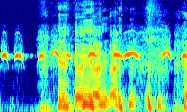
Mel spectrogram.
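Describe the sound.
Whistled imitation of a cartoon crow: a thin, high whistle tone opens with two short notes, then carries on as a longer wavering line mixed with rasping, voiced crow-like squawks.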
